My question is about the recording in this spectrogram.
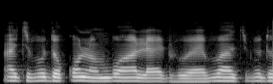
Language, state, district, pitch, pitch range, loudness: Idu Mishmi, Arunachal Pradesh, Lower Dibang Valley, 160 Hz, 150-170 Hz, -16 LUFS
